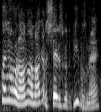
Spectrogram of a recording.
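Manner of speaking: very high, excited hammed-up ranting; squealing mock excitement; high hype voice. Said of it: "I said".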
